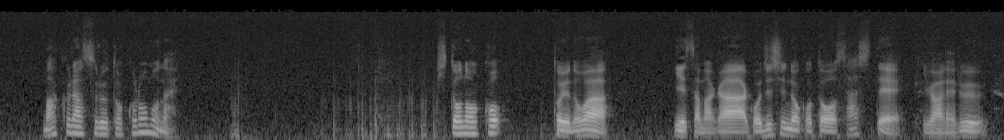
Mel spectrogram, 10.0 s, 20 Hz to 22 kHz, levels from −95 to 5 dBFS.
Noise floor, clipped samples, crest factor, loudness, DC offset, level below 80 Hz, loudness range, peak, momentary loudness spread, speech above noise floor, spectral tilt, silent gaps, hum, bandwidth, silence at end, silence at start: -59 dBFS; under 0.1%; 24 dB; -35 LUFS; under 0.1%; -64 dBFS; 10 LU; -12 dBFS; 23 LU; 25 dB; -5 dB/octave; none; none; 17.5 kHz; 0 s; 0.45 s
